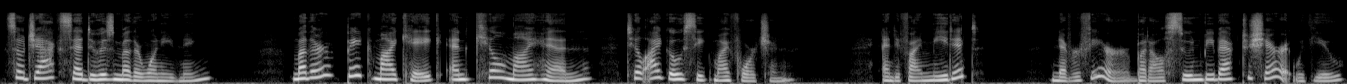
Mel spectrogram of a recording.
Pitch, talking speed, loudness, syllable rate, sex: 225 Hz, 175 wpm, -18 LUFS, 4.5 syllables/s, female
